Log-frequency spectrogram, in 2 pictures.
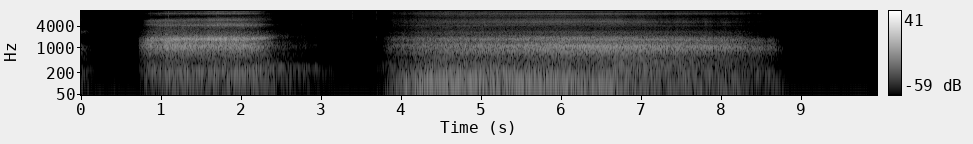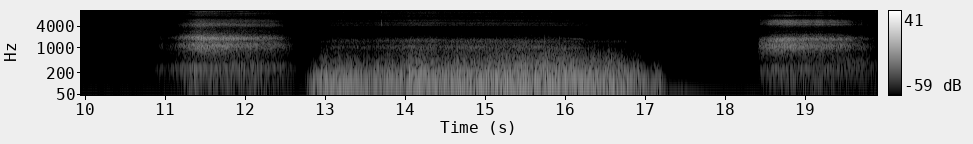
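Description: Slow, warm breaths blown right up against the ear: five long exhales, alternating short airy puffs and long whooshing gusts, each separated by brief quiet, with no talking.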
